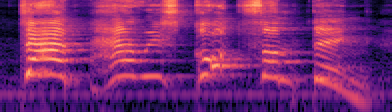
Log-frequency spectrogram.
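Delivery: put-on loud, high, urgent child's call; excited calling. A narrator's reading. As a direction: shout to Dad to get his attention. Dudley tattles to his father.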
